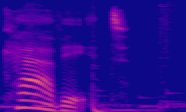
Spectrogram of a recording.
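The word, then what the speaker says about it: kávét: Serene edge cavit. Now, you might notice that cave, the word for coffee, has a little t sound at the end. Don't worry about the grammar. Just remember the sound.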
